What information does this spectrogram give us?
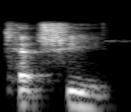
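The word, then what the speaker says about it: Cait Sith: Ketchi is how Kate Sith is pronounced.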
